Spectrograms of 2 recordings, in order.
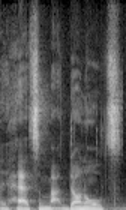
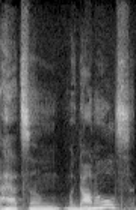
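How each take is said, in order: First: The voice is flat and low, in a monotone. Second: The voice is soft and pitched up higher. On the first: "not bro monotone voice like" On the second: "her voice will be pitched up a little bit"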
